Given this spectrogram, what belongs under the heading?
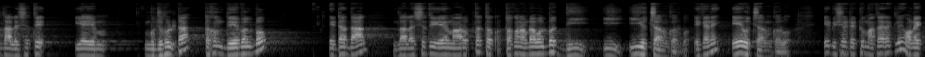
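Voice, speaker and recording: A man teaching a reading lesson, slowly reading out words and explaining how to pronounce them. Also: medium pitch. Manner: slow, drawn-out reading drills, louder when reading words aloud. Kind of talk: slow language lesson.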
